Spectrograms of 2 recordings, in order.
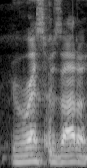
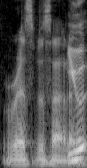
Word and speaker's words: Reposado: Res Posado shots. You're dumb. Reposado.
